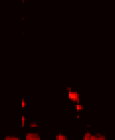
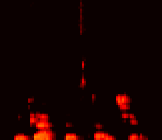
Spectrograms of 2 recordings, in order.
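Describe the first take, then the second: First: Much lower, barely audible voice; tiny low reassurance under the breath; hushed reply. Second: Low, very soft murmur; hushed, confiding check-in; quiet aside. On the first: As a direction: answer in a deep, very soft murmur. Answering voice from the heavens. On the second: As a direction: murmur it privately up to the heavens. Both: Retold or imitated.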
